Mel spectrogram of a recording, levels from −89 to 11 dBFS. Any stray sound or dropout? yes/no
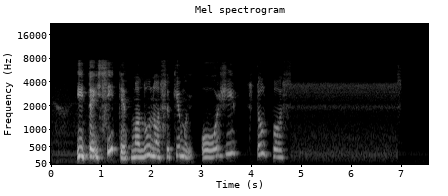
no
